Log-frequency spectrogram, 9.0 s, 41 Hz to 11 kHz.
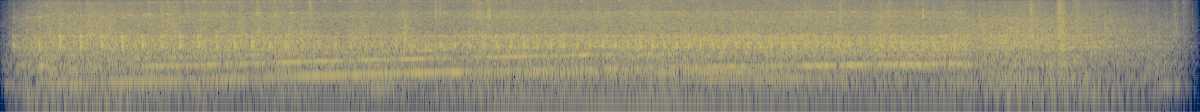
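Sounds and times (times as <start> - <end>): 
AEC diesel engine: 0.0 - 8.9.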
